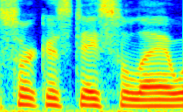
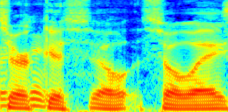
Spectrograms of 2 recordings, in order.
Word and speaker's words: Cirque du Soleil: It's Circus, how do you pronounce it? Cirque du Soleil, whatever. – Circus du Soleil.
